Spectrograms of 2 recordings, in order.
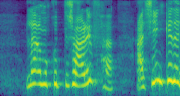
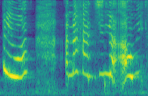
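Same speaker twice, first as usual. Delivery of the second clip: high pretend weeping; sad, crying mermaid; 7 semitones higher than usual. Mermaid admits her sorrow to the dog, crying. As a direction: whine it high and break into mock sobs. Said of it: "مش هتعيطي تاني".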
